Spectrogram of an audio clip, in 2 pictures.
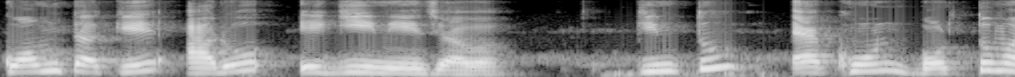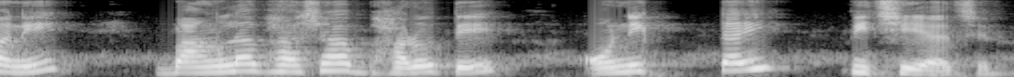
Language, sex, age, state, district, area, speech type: Bengali, female, 60+, West Bengal, Paschim Bardhaman, rural, spontaneous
